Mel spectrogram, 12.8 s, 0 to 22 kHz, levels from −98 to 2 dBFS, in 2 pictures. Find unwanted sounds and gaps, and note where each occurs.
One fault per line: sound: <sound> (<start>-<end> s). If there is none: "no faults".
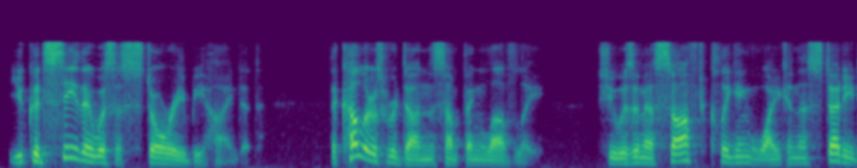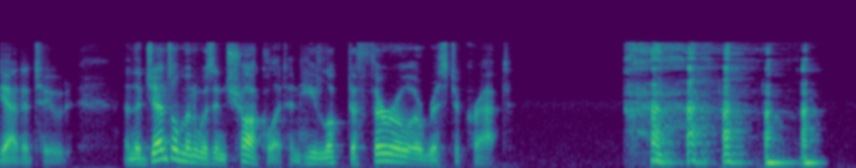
sound: laugh (11.1-12.7 s)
